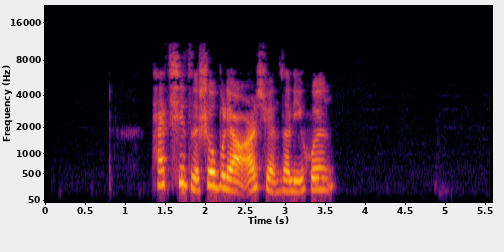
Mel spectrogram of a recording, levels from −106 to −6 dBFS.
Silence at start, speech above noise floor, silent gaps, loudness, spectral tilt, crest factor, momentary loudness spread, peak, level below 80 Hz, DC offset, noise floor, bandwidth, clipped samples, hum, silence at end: 1.35 s; 63 dB; none; -26 LUFS; -4 dB/octave; 20 dB; 9 LU; -8 dBFS; -74 dBFS; under 0.1%; -88 dBFS; 11 kHz; under 0.1%; none; 2 s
